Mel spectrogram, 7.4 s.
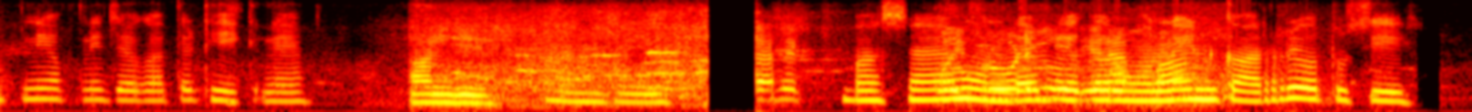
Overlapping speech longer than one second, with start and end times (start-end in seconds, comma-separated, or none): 4.7-5.9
